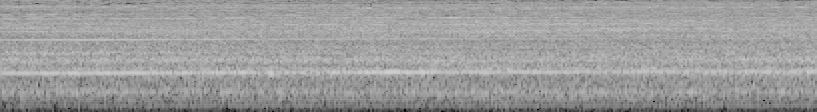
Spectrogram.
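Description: A hair dryer blows steadily over chalk paste on fabric, giving a constant whirring hiss with a fixed motor tone that stays even and fairly close for the whole stretch, without speech.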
